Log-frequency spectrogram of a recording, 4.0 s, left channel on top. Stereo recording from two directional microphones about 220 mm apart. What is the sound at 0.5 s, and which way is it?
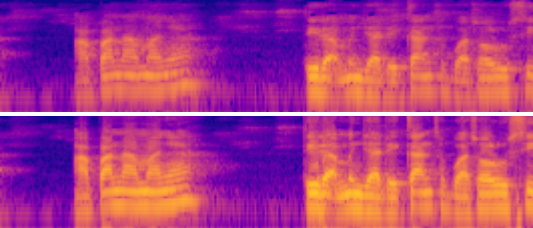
A man's voice, 50° right (ahead or behind).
